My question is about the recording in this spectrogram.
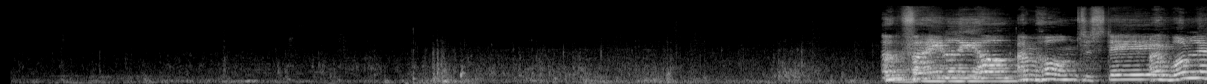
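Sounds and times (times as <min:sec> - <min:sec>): low rumble of wind and water: 0:00.1 - 0:12.0.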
